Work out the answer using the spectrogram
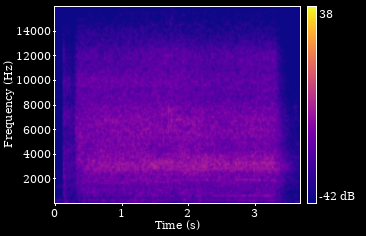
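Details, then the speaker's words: Zetec turbo mk2 Fiesta fuel pump priming with the ignition on, fuel hoses twisted and a leak suspected: steady electric whir with a rough, bubbly edge; sounds like it is gargling air. "Should we put some fuel in the tank? Because it sounds like it's gargling air, to be fair."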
